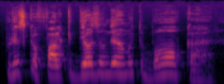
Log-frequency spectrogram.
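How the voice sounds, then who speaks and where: An older man, a podcast guest telling a testimony story, emphatic and slangy, going hushed when quoting others. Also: high-pitched, lively intonation, quick pace, slight background noise. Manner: emphatic, slangy, dips to a hushed voice for quoted lines.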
